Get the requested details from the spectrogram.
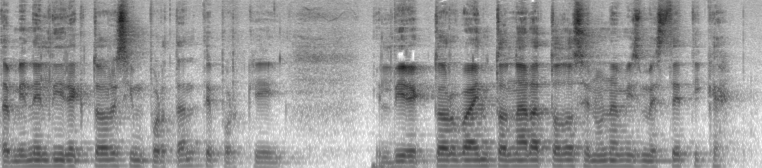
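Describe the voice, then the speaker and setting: A man at a medium pitch speaks in a monotone, flat way at a moderate pace, with audible room echo. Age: 30s. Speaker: stage actor. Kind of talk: casual interview.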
